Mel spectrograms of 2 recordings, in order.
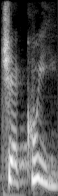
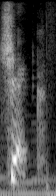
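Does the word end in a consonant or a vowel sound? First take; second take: vowel; consonant. First: The word ends with an added vowel sound. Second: The word ends on a plain k sound. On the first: The speaker calls it wrong. "We don't call it checkwi" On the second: The speaker calls it right. "The pronunciation ends here"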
